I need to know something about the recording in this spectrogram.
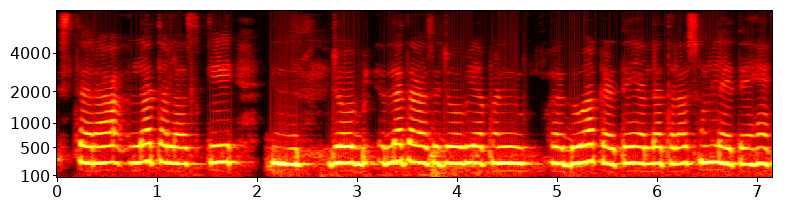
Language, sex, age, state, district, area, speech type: Urdu, female, 30-45, Telangana, Hyderabad, urban, spontaneous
